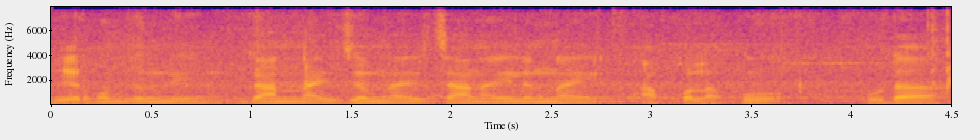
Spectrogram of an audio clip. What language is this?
Bodo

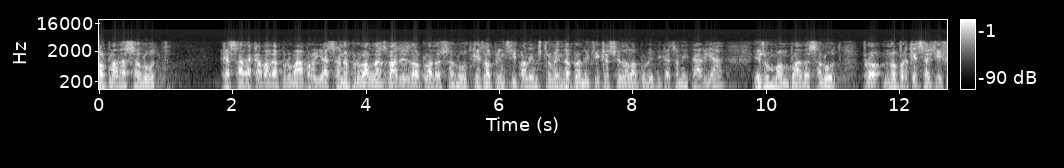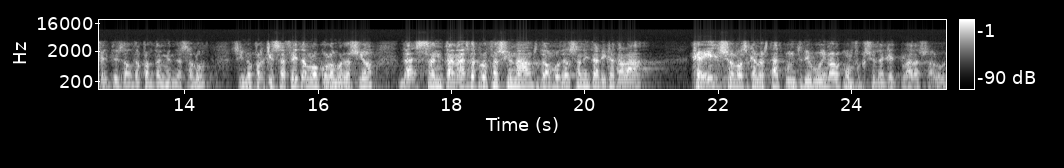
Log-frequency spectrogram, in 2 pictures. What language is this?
Catalan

